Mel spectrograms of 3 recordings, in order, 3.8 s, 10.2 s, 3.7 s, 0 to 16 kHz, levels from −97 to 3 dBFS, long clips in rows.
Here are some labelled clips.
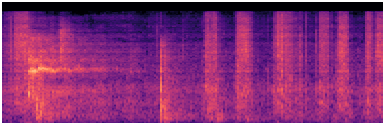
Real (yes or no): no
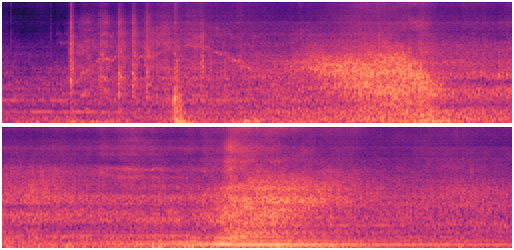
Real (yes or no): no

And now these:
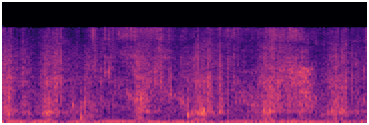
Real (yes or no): yes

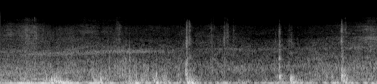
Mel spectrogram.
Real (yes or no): yes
